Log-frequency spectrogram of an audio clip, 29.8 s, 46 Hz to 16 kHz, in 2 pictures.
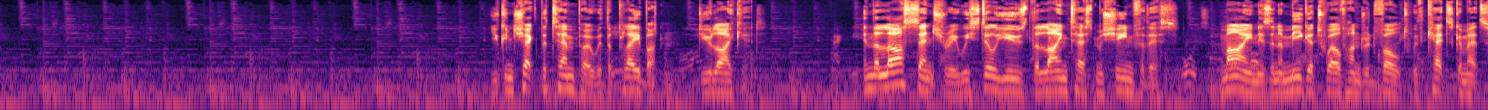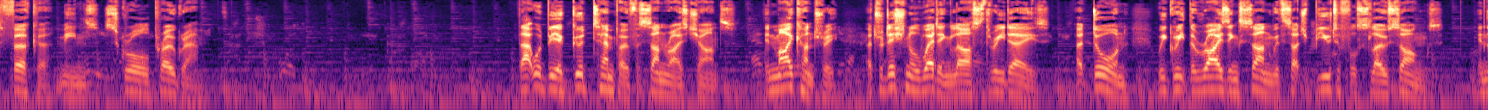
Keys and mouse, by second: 6.0 click, 21.4-22.6 drag.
